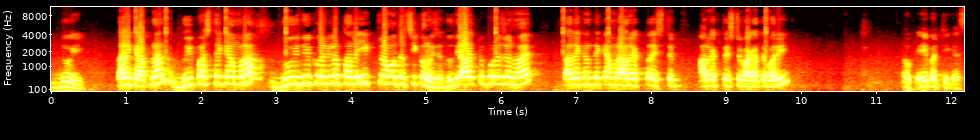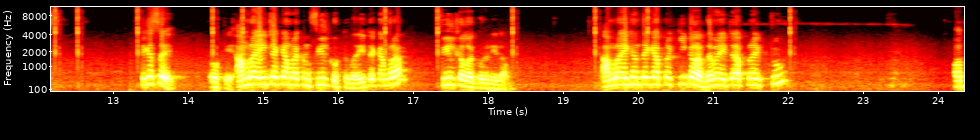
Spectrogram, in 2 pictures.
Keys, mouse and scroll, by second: 1.5 double click, 2.2 space, 2.7 alt+scroll down 1, 3.0 space, 5.2 alt+scroll up 1, 8.4 Left, 12.5 double click, 13.1 alt+scroll down 1, 13.9 alt+scroll down 1, 17.8 alt+scroll up 1, 18.7 space, 19.1 alt+scroll down 2.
